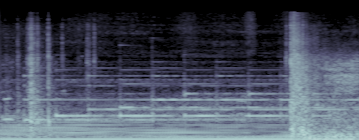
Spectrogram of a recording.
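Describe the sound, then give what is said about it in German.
Gunfire from US soldiers shooting at the Iraqi city of Mosul: a few sharp bursts, one early and a heavier one near the end, over a steady droning hum. “Diese US-Soldaten schießen auf die irakische Stadt Mosul.”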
